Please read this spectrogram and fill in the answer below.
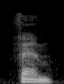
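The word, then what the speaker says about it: femme: comr is a wret fem woman rhymes with infame Infamous yes I have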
